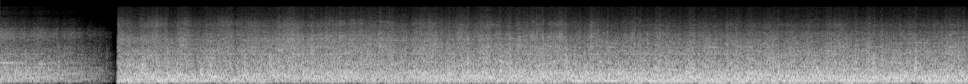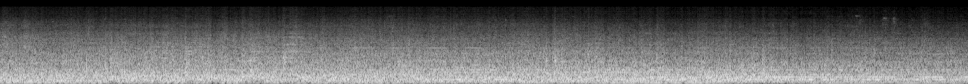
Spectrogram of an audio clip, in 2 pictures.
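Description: Freight train passing close by: steel wheels clattering over the rail joints and cars rumbling. A mid-train Norfolk Southern diesel locomotive goes by in the middle of the passage, adding a deeper engine rumble for several seconds. The sound drops out briefly about a second in and cuts straight back.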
